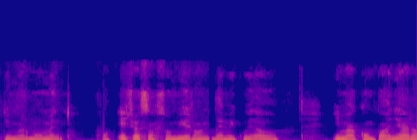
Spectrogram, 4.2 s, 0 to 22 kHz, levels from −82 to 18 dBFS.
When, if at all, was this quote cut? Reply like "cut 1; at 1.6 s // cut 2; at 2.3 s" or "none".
cut 1; at 1.1 s // cut 2; at 2.1 s

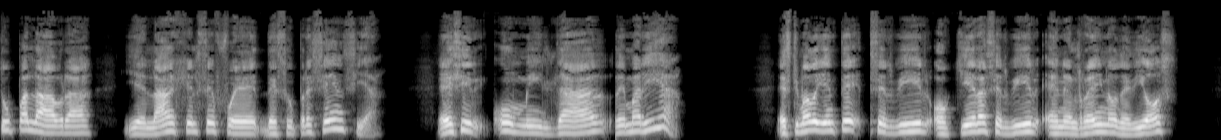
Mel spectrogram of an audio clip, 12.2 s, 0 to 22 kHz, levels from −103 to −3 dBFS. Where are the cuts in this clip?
cut 1; at 4.9 s // cut 2; at 6.2 s // cut 3; at 8.7 s

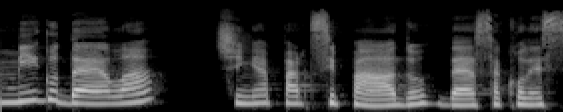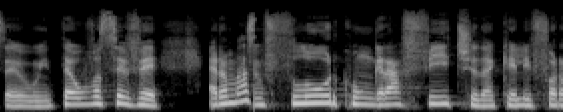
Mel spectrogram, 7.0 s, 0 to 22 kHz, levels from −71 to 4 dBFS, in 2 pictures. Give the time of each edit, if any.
cut 1; at 5.1 s

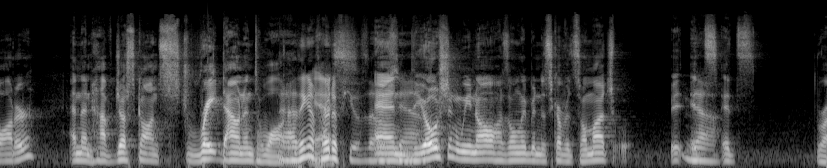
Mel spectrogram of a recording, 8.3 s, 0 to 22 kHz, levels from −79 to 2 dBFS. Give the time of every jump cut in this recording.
none

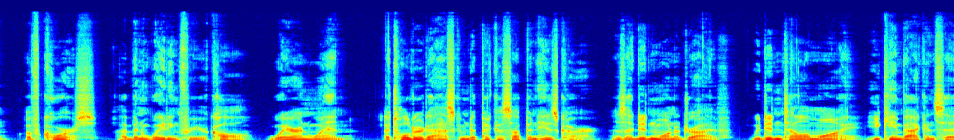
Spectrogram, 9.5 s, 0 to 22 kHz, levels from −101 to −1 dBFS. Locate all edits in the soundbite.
none

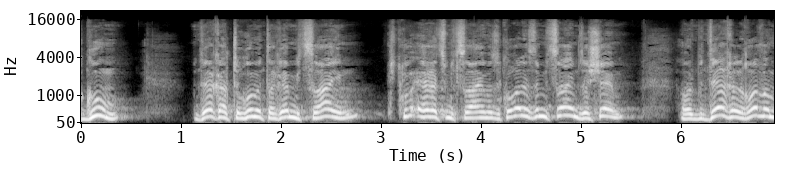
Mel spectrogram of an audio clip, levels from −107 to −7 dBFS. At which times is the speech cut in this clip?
none

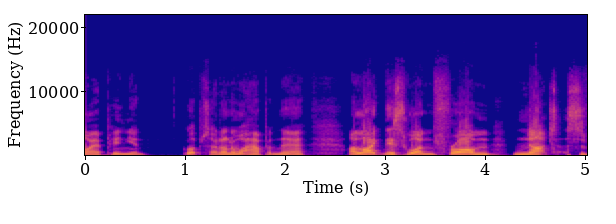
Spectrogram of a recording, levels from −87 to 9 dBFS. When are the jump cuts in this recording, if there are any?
none

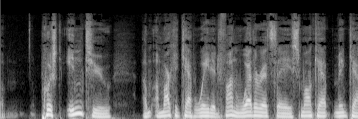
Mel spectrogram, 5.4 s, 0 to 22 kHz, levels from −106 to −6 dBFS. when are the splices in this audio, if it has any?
none

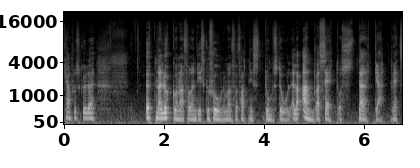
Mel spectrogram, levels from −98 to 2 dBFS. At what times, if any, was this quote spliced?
none

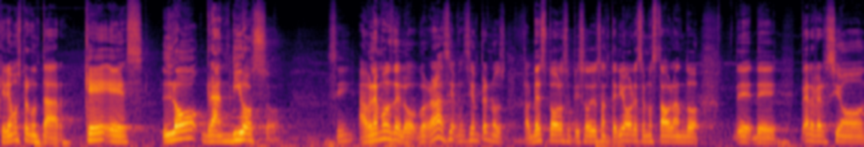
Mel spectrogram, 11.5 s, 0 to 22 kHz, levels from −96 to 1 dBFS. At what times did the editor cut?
none

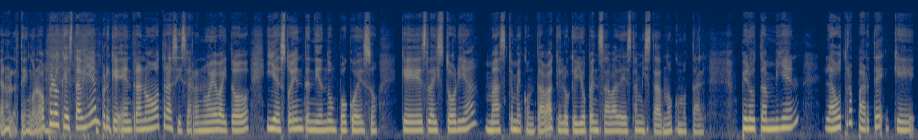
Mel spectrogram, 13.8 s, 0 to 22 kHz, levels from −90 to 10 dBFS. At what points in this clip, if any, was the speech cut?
none

